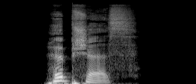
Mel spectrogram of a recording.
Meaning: strong/mixed nominative/accusative neuter singular of hübsch
- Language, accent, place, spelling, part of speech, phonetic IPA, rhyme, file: German, Germany, Berlin, hübsches, adjective, [ˈhʏpʃəs], -ʏpʃəs, De-hübsches.ogg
